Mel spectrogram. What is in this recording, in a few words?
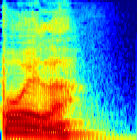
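"boiler", British English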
